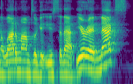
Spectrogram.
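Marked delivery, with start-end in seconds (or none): 1.5-2.5 casting verdict. Acted. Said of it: "They're like".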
